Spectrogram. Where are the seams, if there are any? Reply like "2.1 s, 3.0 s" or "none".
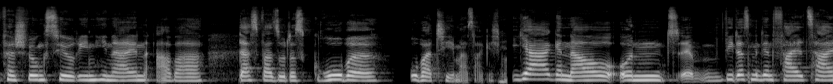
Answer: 5.1 s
